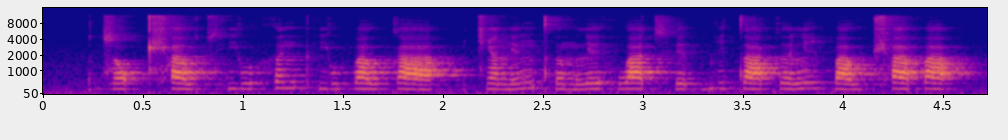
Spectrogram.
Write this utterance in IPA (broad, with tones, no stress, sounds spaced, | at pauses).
d͡z ɔ˨ p̚ t͡ɕʰ a˨˩ w t͡sʰ j u˨˩ h ə˦ n pʰ j u˨˩ b a˥˧ w k a˥˧ | t͡ɕ ã˨˩ n e˦ ŋ t̪ʰ ə˨˩ m l e˧ h w a˧ t͡sʰ e˨ p̚ b i˦ t̪ a˧ k ə˧ l i˥˧ p a˧ w t͡ɕʰ a˦ p a˦ p̚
